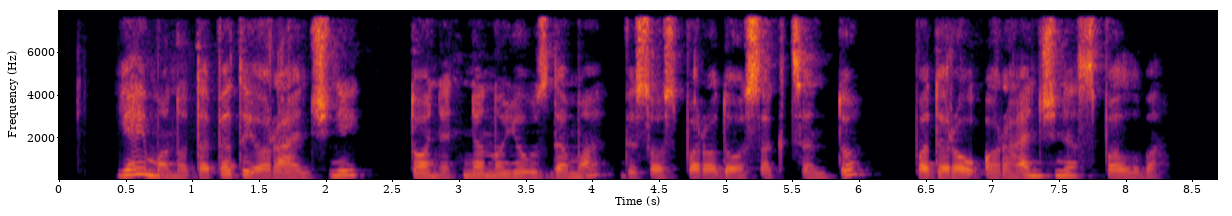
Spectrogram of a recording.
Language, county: Lithuanian, Telšiai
